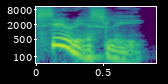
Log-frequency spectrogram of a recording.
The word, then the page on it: seriously: British English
